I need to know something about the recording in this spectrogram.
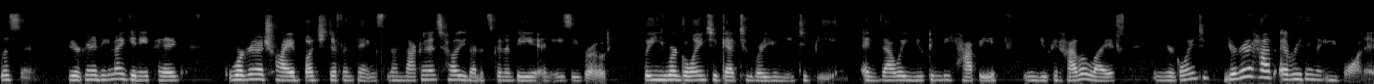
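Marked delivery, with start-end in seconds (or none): none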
